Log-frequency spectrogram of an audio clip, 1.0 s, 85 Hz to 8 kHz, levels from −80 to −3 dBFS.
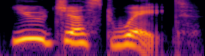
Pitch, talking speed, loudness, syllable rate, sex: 265 Hz, 175 wpm, -18 LUFS, 3.4 syllables/s, female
